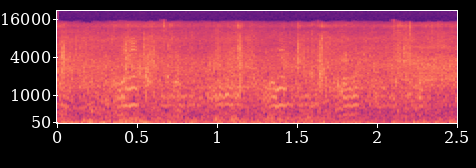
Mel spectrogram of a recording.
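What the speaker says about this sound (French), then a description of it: "Elles sont mignonnes ces petites bernaches cravants." Small brant geese call at an island shore in winter, a loose stretch of soft honking and chattering close by over a steady background wash.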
